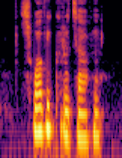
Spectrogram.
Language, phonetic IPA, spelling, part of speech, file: Polish, [ˈswɔvʲik ˈrd͡zavɨ], słowik rdzawy, noun, LL-Q809 (pol)-słowik rdzawy.wav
